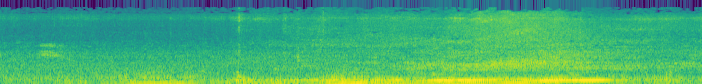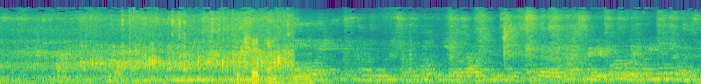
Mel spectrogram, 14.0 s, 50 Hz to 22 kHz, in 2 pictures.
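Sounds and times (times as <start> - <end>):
car driving past: 0.4 - 10.1.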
